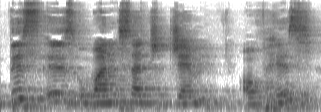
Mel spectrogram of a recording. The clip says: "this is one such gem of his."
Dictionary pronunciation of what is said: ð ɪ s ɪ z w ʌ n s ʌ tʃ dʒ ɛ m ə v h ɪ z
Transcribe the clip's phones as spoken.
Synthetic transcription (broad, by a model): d ɪ s ɪ z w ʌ n s ʌ tʃ dʒ ɛ m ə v h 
